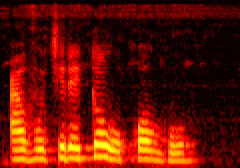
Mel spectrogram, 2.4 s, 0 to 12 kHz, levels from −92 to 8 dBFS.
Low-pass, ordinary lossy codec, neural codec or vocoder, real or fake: 10.8 kHz; Opus, 32 kbps; vocoder, 44.1 kHz, 128 mel bands, Pupu-Vocoder; fake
